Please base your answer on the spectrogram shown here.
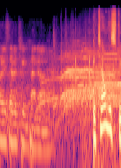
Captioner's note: applause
